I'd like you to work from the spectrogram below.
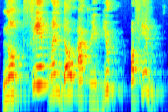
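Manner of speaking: measured, solemn Bible reading; formal King James scripture reading. Acted. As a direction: read the verses like holy writ, steady and deliberate. Reads scripture aloud before preaching.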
